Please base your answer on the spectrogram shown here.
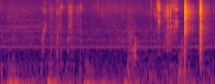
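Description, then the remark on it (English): Someone takes a quick drink of water: soft, faint sips and swallowing with small wet mouth clicks, ending in two sharper clicks close together. No one speaks. “I actually have water in my hands, but I do need to take a quick drink.”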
